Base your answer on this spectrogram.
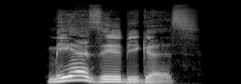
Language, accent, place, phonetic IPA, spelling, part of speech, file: German, Germany, Berlin, [ˈmeːɐ̯ˌzɪlbɪɡəs], mehrsilbiges, adjective, De-mehrsilbiges.ogg
- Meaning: strong/mixed nominative/accusative neuter singular of mehrsilbig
